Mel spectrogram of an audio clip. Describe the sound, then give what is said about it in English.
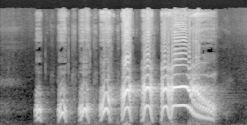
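An owl-style caterwaul blown on a locator call to try to make a bird gobble: a series of rising hoots that quicken and climb into a drawn-out, wavering wail, loud with no other sounds. “And if that doesn't work, then maybe do some more caterwauling.”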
